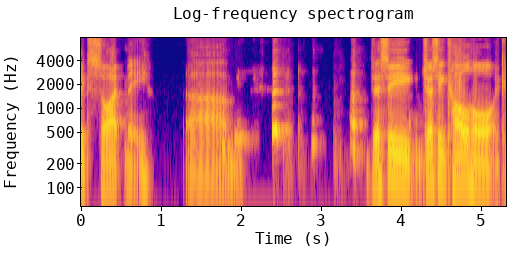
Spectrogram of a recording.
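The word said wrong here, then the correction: Colquhoun: Is it Colhoun? Okay, Colhoun, sorry.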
